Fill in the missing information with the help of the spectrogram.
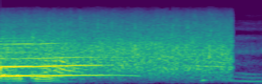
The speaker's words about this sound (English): Hey, play them fucking clap. Oh, play the clap.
